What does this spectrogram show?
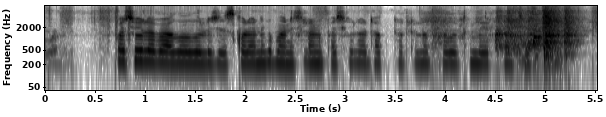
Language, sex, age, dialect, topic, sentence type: Telugu, male, 18-24, Telangana, agriculture, statement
